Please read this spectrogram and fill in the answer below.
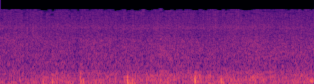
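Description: Wind rumbling on the microphone over steady background noise, with a few soft low thumps.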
